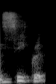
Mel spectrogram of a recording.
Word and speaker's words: Seacret: And as you see the timeline, 2005 is when Seacret Spa was started, and it's spelled SEA because they believe it's the best kept secret.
